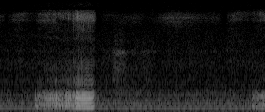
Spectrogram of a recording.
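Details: A single rising, rattling snore on a breath in, then quiet breathing and the start of the next; snoring.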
